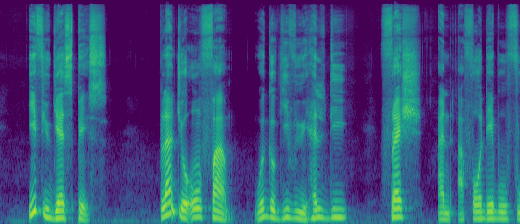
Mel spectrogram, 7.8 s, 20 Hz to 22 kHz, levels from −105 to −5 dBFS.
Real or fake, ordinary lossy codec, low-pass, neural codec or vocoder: real; none; none; none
